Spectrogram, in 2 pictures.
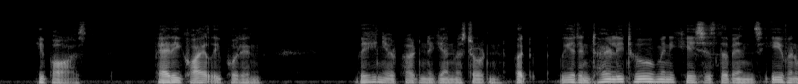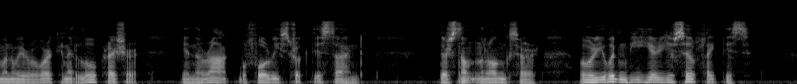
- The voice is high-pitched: No, very low, 90 Hz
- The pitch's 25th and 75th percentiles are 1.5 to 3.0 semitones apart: No, average, 4.7 semitones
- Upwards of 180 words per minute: Yes, average, 190 wpm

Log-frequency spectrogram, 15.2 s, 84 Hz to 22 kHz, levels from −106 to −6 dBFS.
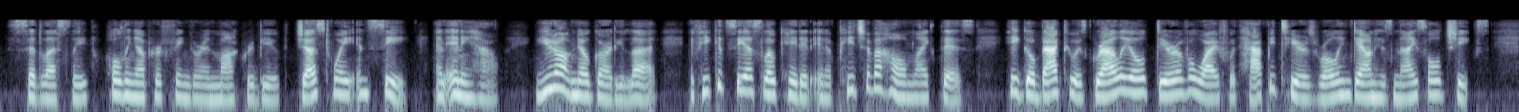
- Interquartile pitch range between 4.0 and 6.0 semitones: No, average, 3.6 semitones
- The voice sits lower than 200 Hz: Yes, medium, 185 Hz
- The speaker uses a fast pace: Yes, fast, 215 wpm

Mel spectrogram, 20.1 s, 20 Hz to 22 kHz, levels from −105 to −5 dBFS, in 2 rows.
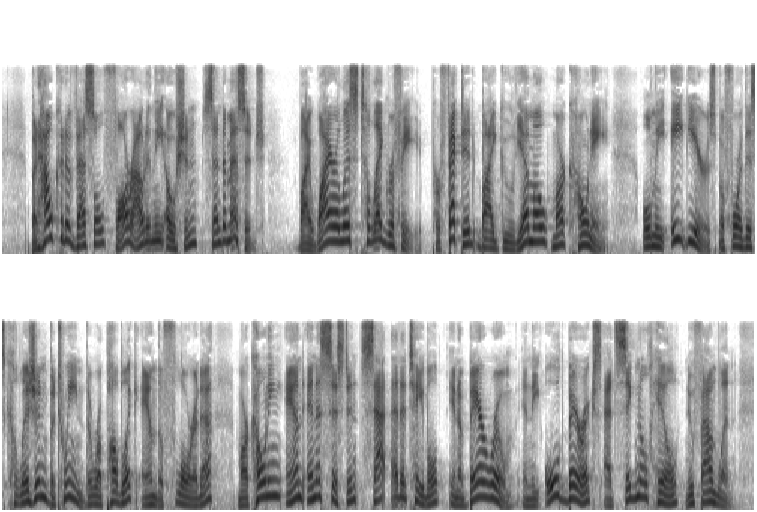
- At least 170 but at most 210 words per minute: No, average, 155 wpm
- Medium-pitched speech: Yes, medium, 165 Hz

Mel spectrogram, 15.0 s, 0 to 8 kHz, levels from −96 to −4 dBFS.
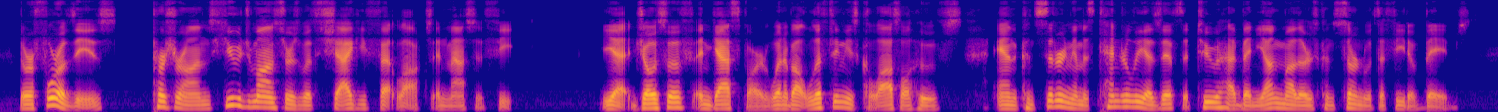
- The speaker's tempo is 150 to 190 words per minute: Yes, average, 170 wpm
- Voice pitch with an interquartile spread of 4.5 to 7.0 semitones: Yes, average, 5.2 semitones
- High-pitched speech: No, low, 110 Hz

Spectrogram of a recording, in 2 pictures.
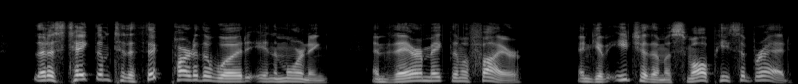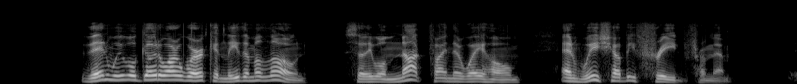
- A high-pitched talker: No, medium, 155 Hz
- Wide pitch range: Yes, wide, 6.8 semitones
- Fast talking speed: Yes, fast, 220 wpm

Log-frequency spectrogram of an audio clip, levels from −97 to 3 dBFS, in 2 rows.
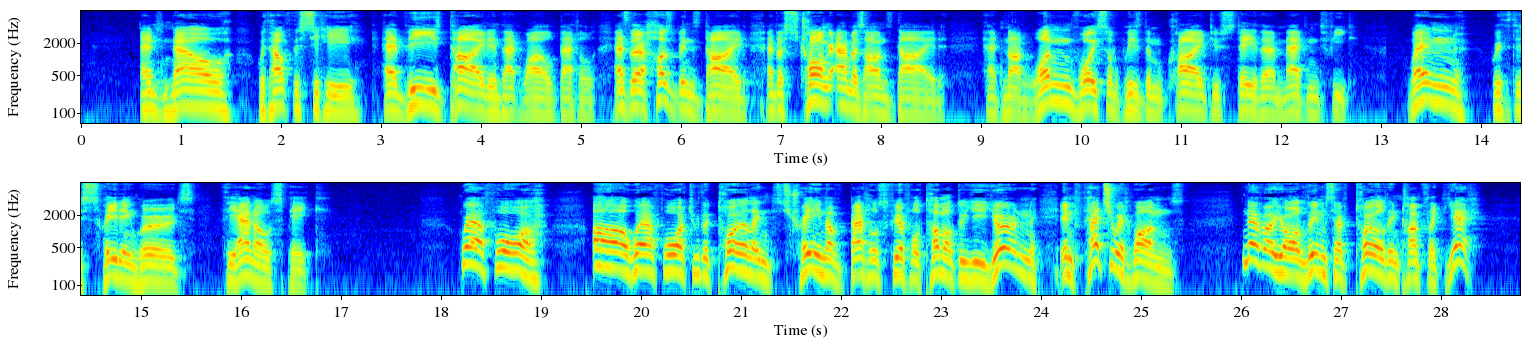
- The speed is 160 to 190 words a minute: No, slow, 135 wpm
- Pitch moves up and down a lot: Yes, wide, 7.0 semitones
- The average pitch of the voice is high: No, low, 125 Hz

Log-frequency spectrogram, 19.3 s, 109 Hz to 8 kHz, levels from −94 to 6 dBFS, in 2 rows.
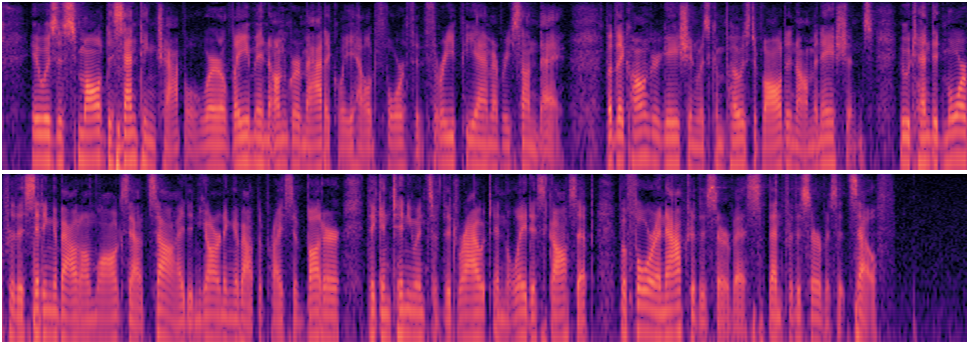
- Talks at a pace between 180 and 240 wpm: Yes, average, 190 wpm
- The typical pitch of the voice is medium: No, low, 110 Hz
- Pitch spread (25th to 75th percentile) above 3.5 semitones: No, average, 3.1 semitones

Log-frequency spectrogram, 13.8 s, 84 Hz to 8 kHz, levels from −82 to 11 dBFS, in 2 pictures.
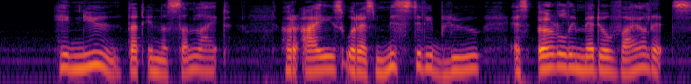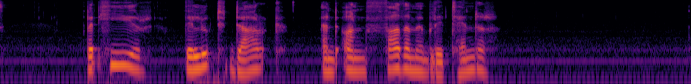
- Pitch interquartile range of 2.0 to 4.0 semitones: Yes, narrow, 2.6 semitones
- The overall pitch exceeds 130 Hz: Yes, medium, 185 Hz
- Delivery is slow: Yes, slow, 105 wpm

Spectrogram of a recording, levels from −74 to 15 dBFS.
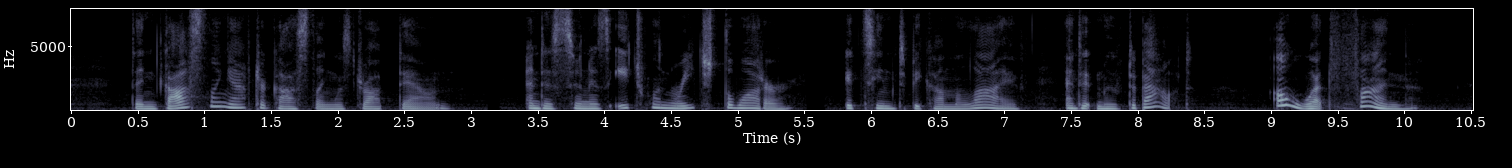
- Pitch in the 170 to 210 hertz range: Yes, medium, 185 Hz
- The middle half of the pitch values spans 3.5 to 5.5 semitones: Yes, average, 5.0 semitones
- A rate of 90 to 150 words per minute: No, average, 160 wpm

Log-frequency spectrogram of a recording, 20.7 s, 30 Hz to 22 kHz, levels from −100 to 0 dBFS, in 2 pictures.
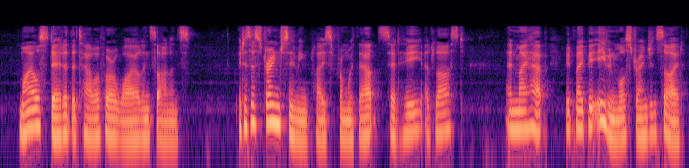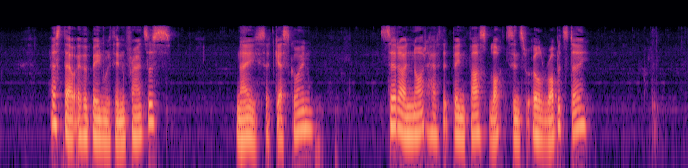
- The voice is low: Yes, low, 115 Hz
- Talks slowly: No, average, 150 wpm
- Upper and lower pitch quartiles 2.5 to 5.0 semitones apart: No, wide, 5.4 semitones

